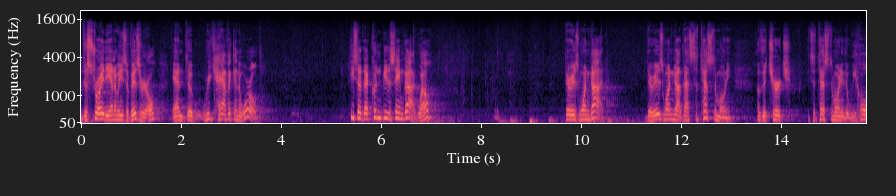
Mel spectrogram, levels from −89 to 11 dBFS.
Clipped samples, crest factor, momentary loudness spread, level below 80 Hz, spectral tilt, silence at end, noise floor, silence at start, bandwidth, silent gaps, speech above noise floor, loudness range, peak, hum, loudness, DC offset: under 0.1%; 22 dB; 15 LU; -58 dBFS; -4.5 dB/octave; 0 s; -58 dBFS; 0 s; 15.5 kHz; none; 37 dB; 4 LU; -2 dBFS; none; -21 LUFS; under 0.1%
